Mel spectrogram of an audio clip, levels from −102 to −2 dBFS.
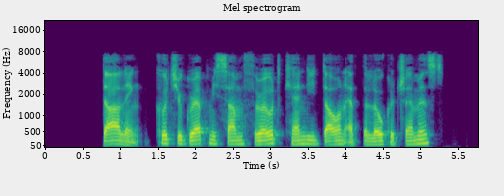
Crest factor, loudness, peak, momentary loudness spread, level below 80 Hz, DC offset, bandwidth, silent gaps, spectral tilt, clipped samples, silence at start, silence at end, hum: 16 dB; -18 LUFS; -2 dBFS; 6 LU; -56 dBFS; under 0.1%; 7.8 kHz; none; -5.5 dB/octave; under 0.1%; 0.8 s; 0.5 s; none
